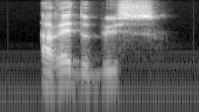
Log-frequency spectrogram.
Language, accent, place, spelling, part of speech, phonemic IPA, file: French, France, Lyon, arrêt de bus, noun, /a.ʁɛ d(ə) bys/, LL-Q150 (fra)-arrêt de bus.wav
- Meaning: bus stop (a stop for public transport busses)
